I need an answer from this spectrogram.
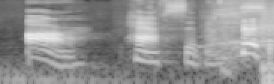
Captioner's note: audience cheering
